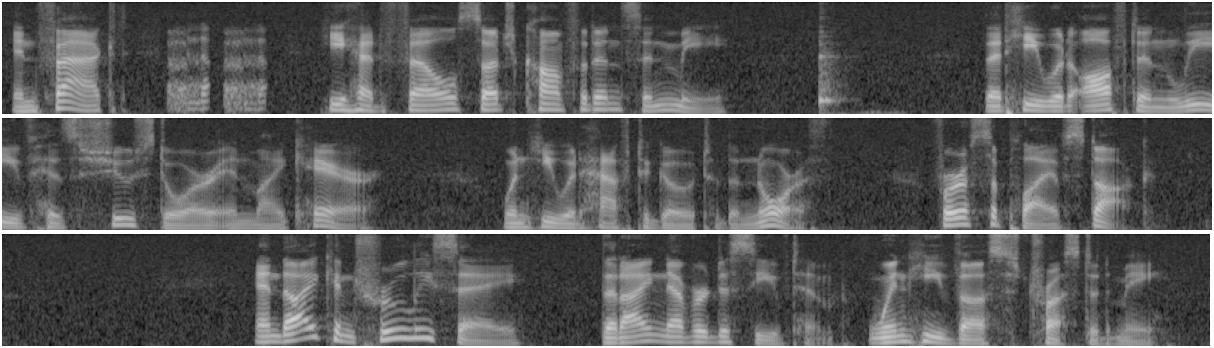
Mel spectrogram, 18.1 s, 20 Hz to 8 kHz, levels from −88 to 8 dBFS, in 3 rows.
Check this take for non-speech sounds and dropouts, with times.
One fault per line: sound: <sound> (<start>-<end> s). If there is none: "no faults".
sound: laugh (0.8-1.3 s)
sound: tap (4.1-4.5 s)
